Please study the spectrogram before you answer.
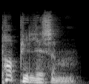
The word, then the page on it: populism: British English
